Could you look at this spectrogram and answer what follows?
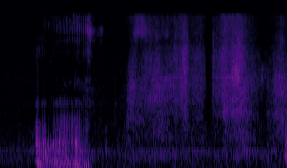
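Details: Pug sleeping, snoring and snorting: short throaty snorting snore, then soft noisy breathing.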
